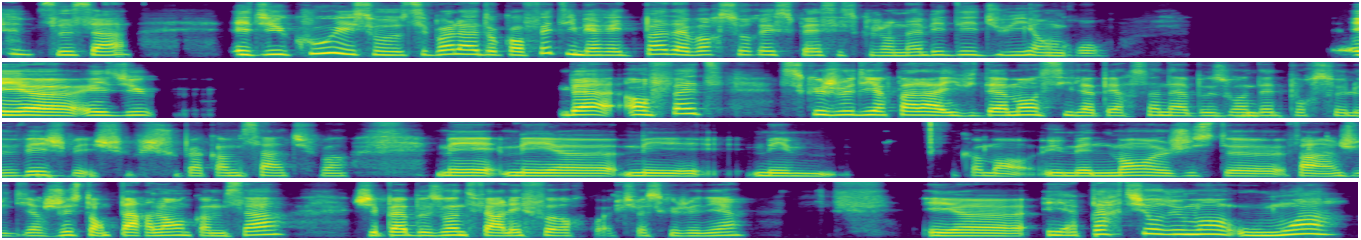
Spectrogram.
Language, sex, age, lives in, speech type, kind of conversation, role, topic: French, female, 40-44, United States, conversation, unstructured, none, Quelle est votre approche pour apprendre de vos erreurs ?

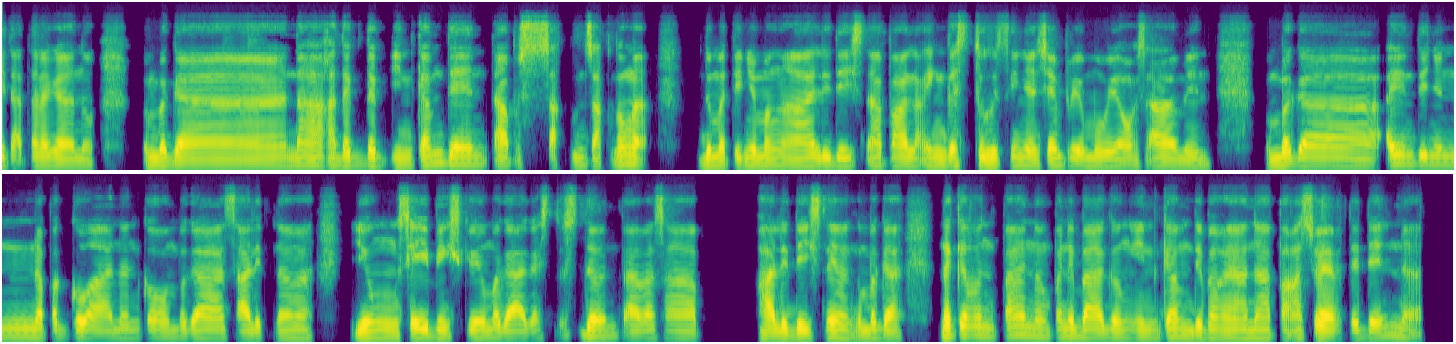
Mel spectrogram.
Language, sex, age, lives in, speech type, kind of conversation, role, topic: Filipino, male, 25-29, Philippines, conversation, advice, user, Paano ko mapagtatagumpayan ang takot sa pagbabago kapag sumusubok ako ng bagong libangan?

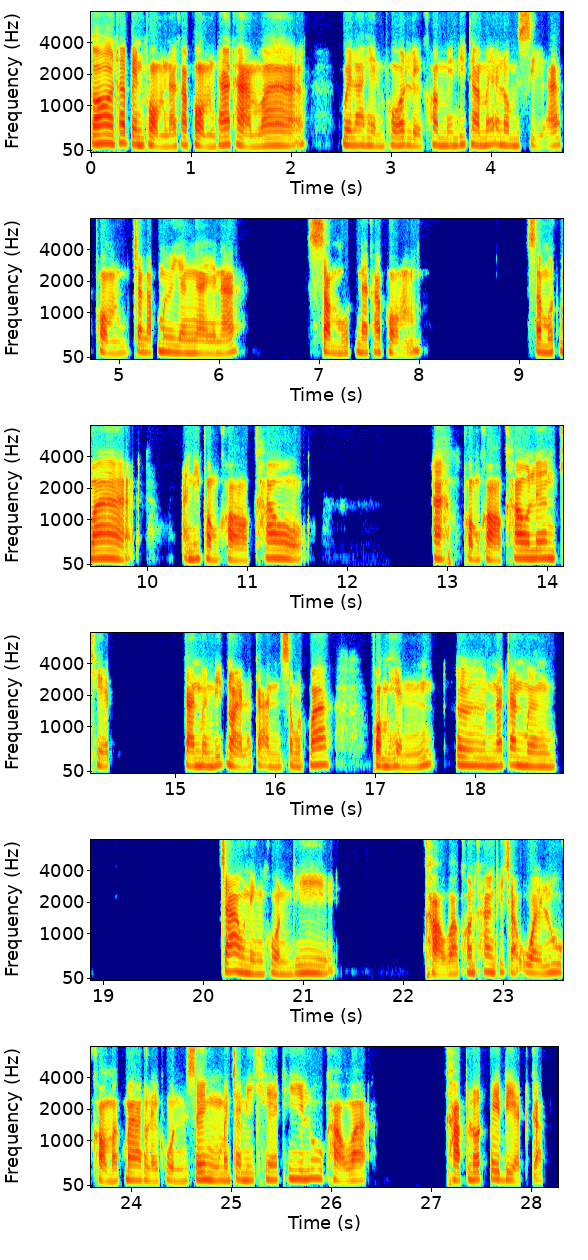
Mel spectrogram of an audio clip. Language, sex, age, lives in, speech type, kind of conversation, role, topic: Thai, male, 35-39, Thailand, conversation, unstructured, none, การใช้สื่อสังคมออนไลน์ส่งผลต่ออารมณ์ของคุณอย่างไร?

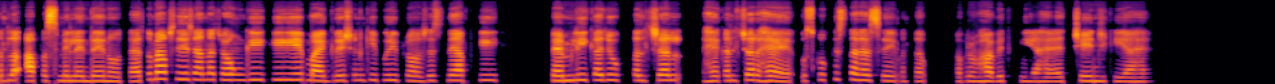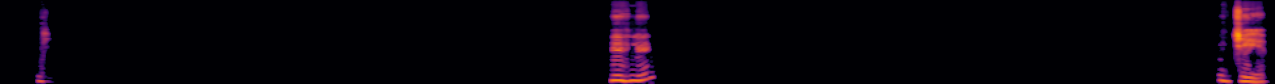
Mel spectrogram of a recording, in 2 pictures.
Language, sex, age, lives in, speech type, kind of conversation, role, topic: Hindi, female, 25-29, India, conversation, podcast, host, Migration ne aapke parivaar ki sanskriti ko kaise prabhavit kiya?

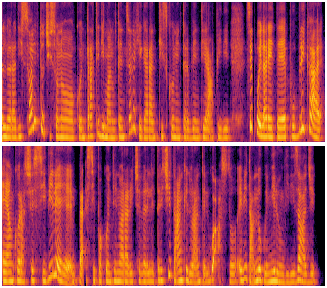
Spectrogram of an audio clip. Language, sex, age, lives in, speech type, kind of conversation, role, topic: Italian, female, 30-34, Italy, read, expert-assistant, expert, Come funzionano le energie rinnovabili e perché sono importanti per la salute della Terra?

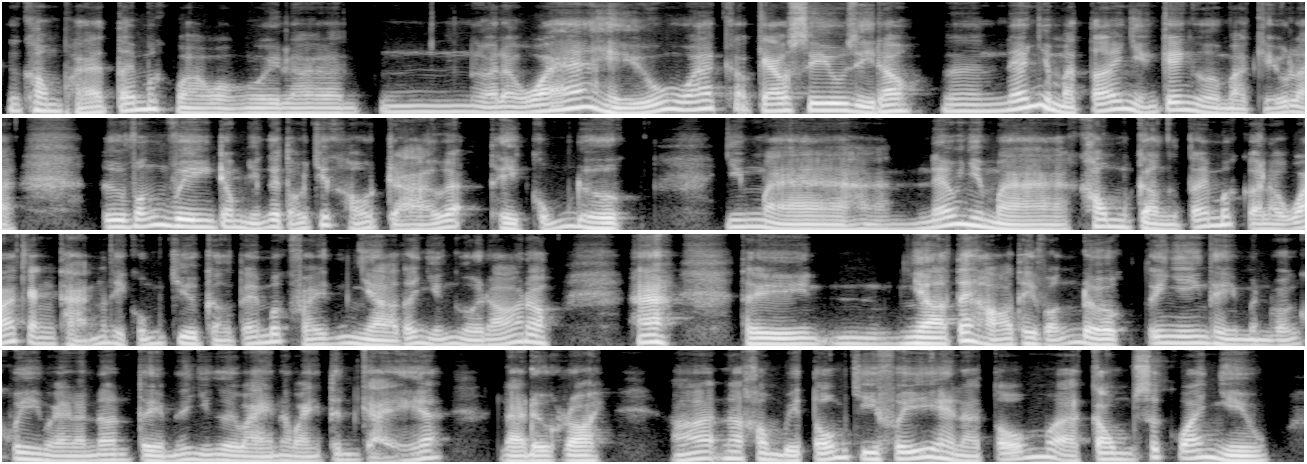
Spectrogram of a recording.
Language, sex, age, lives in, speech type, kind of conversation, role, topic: Vietnamese, male, 25-29, Vietnam, conversation, advice, advisor, Bạn có đang bị yêu cầu ăn mặc hoặc ứng xử theo kỳ vọng giới tính không?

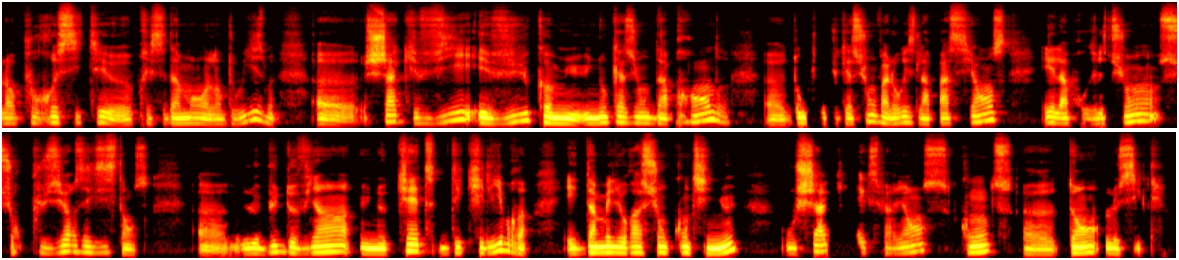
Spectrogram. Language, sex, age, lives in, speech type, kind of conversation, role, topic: French, male, 25-29, France, read, expert-assistant, expert, Comment les religions influencent-elles notre vision de la vie après la mort ?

